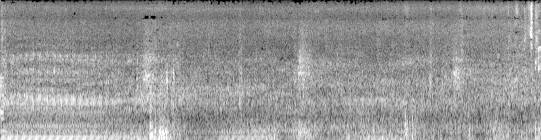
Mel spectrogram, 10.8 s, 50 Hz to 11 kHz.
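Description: A 2021 Audi SQ5's 3.0-litre turbocharged V6 idling, its low exhaust rumble heard close to the tailpipes. It is steady for about three seconds, then drops away after a brief handling knock. Fainter rumble and rustle follow.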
